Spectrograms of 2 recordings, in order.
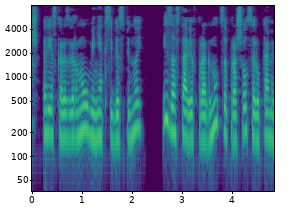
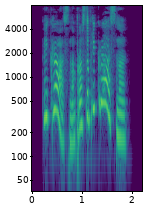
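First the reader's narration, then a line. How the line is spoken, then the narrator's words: Teacher's exclamation. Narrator (Russian): воскликнул преподаватель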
